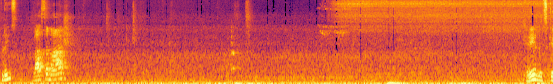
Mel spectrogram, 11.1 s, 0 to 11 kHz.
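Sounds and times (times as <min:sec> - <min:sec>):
water hissing through hose: 0:06.4 - 0:11.0.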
